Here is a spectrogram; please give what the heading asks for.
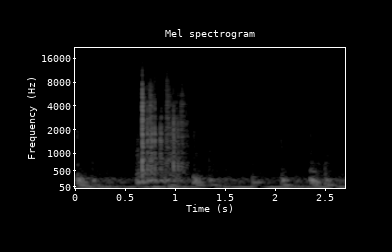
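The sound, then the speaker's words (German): Many dice, eleven of them, rolled during a tabletop role-playing game, clattering in one loud rattling burst followed by a few lighter scattered clicks. “Das heißt, er wirft mit elf Würfeln.”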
